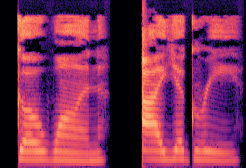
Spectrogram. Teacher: When one word ends I and a vowel and the next starts with a vowel. Americans often add a slight consonant sound like Y or W to connect them. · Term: intrusive linking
